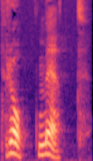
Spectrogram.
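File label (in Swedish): "proppmätt", Swedish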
